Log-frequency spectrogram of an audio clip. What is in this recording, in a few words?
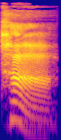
"pear", English; FRUIT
